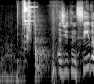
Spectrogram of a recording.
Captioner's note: knife chops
